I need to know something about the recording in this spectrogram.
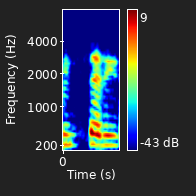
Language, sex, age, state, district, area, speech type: Kannada, female, 18-30, Karnataka, Kolar, rural, conversation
